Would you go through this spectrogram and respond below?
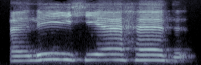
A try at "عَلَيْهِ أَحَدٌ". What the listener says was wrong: இந்த عليه أحد திருப்பி சவுண்ட் இல்லாம போகுது. عليه أحد மாறீங்க. ஒரு டோன் ஓதுற நேரம் عليه أحد நீங்க ஓதுறீங்க. அந்த அந்த عليه أحد அப்ப என்ற ஃபோர்ஸ் பண்ணி உச்சரிக்கப்படுது இல்ல. நாங்க இப்ப பக்கத்துல இப்ப தேவை அஹது என்ற அந்த அலிஃபிக்கு தானே. அஹத் என்று ஓத போக்குல வருது இல்ல.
